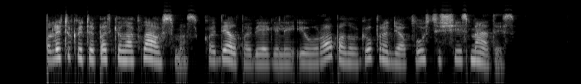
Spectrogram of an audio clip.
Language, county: Lithuanian, Kaunas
